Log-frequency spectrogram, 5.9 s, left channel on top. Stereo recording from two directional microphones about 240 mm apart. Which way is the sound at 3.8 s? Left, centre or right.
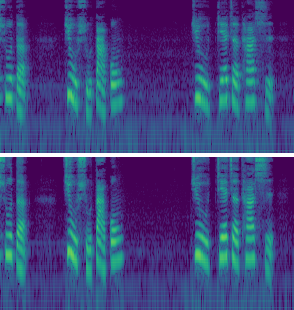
Right.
